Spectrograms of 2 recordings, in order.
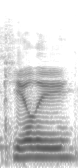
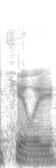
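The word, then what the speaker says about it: Keighley: I keep forgetting because I want to say Neely but it's not it's Kylie it's Kylie uh I don't know I don't know if that's how you pronounce it Kylie Keely I think it might be Keely okay Jeff Keeley said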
